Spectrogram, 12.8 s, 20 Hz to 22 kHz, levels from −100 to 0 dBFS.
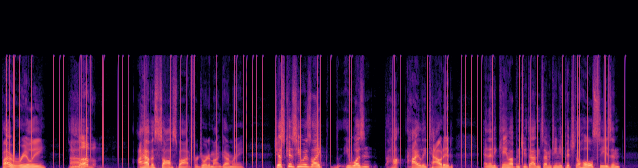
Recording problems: crackle, like an old record; loud; 10 dB below the speech

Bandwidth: 14.5 kHz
